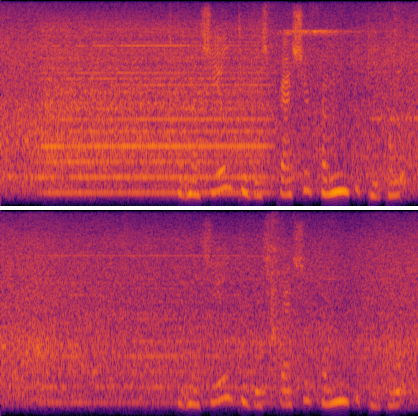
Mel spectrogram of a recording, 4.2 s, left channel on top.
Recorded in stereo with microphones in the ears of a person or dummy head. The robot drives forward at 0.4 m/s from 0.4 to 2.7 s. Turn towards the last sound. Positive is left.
turn(degrees=65)  # may be behind; listen again after turning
